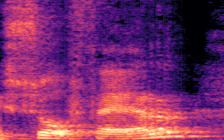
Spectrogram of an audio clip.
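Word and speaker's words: סופר: Se noi invece di mettere questi due suoni vocalici mettiamo questi due, questa è una O e questa è una E, qui abbiamo SOFR, quindi sofer, che significa segretario, significa scriba, significa enumeratore, cioè uno che fa dei conti.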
